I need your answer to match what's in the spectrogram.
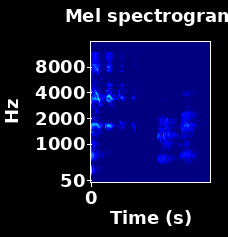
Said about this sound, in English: Literally just set my dogs off.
